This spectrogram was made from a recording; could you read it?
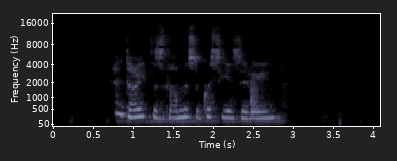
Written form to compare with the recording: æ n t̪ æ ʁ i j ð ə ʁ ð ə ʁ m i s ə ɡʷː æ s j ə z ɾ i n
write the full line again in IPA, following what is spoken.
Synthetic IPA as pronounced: æ n d̪ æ ʁ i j θ ə z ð ə ʁ m æ s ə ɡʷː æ s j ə z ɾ i n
